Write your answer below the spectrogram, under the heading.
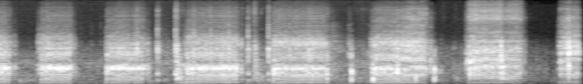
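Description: Airsoft electric rifle (AEG) firing on full auto in about eight short bursts in quick succession, each a fast motor-driven rattle under a second long.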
